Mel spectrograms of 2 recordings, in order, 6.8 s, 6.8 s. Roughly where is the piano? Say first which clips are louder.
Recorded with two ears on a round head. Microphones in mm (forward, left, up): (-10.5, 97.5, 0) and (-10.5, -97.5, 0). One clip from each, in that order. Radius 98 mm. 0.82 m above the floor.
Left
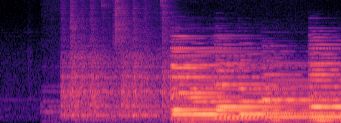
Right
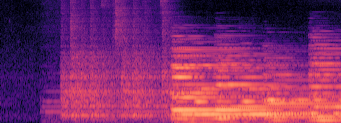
Right 3 dB; left.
